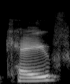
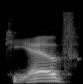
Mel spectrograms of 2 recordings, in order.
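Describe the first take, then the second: First: The name is said in a non-Russian way. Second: The name is said the Russian way. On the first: "I say Kyiv" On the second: "the Russian uh, way of describing it is Kiev"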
